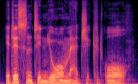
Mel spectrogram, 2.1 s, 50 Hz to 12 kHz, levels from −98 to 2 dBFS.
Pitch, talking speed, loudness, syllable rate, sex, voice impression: 95 Hz, 205 wpm, -19 LUFS, 4.4 syllables/s, male, masculine, adult-like, tensed, slightly bright, clear, fluent, cool, intellectual, sincere, calm, slightly friendly, slightly reassuring, slightly wild, lively, slightly kind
